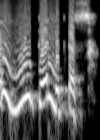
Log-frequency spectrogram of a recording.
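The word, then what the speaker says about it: eucalyptus: ऐसे ही इसका प्रोनाउंसिएशन बच्चों होता है यूके लिप्टस। तो यह भी प्रोनाउंसिएशन या से प्रारंभ होता है।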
